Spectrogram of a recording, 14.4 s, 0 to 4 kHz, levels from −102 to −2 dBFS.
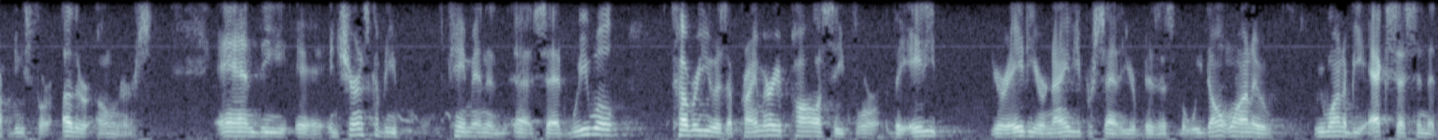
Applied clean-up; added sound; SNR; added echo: none; none; none; none.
